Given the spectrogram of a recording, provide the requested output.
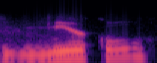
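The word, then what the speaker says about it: Myrkul: the dead three but it's miracle but it's spelled m-y-r-k-u-l they're called bane yeah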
